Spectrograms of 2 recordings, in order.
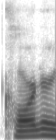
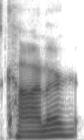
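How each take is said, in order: First: Said in the usual way. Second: "Connor" for corner, r dropped, open ah; imitated Alabama "Connor", KAH-ner; grandfather's pronunciation. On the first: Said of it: "instead of corner". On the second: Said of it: "he says Connor".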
